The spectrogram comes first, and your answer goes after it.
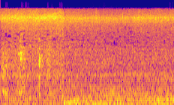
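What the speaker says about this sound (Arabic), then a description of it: "افضل اشوح في البصلايه شويه لعند ما تدبل معايا" Chopped onion sizzles steadily as it is sautéed in a pan, a continuous bright hiss with faint crackles, close and fairly loud with no talking over it.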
